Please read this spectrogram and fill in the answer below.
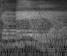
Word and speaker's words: Gamaliel: these studies under this rates rabbi called commit Gamaliel is how to pronounce gum Bailey and he is still very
